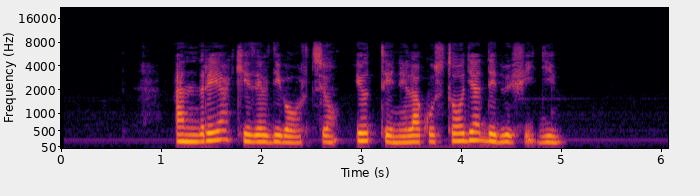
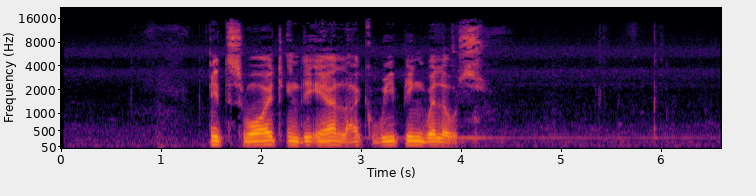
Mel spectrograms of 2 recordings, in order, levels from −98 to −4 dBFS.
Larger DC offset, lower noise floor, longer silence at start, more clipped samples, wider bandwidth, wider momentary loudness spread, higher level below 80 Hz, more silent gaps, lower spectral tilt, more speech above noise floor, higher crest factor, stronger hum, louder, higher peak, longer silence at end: neither; first, -73 dBFS vs -66 dBFS; second, 1.15 s vs 1.5 s; neither; second, 8 kHz vs 15.5 kHz; about the same, 8 LU vs 8 LU; about the same, -68 dBFS vs -70 dBFS; neither; first, -7 dB/octave vs -4.5 dB/octave; first, 46 dB vs 37 dB; about the same, 16 dB vs 20 dB; neither; about the same, -28 LUFS vs -29 LUFS; about the same, -14 dBFS vs -12 dBFS; second, 1.05 s vs 2.35 s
